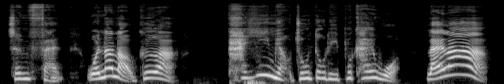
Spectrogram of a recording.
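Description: A woman's voice: sits high, normal speed, no room sound, studio quality. A woman playing a bubbly spoiled teenage granddaughter. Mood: excited chatty. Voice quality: bright, coaxing, lively.

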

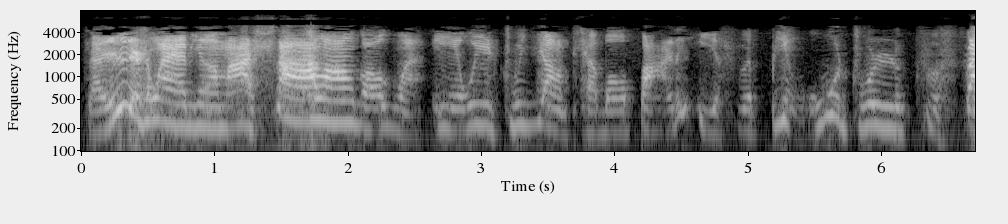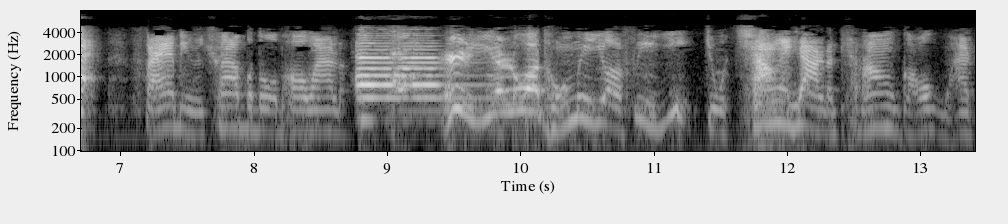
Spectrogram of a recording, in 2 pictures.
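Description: High-voiced male traditional storyteller. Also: unhurried, faint music behind. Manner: animated, folksy asides. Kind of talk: traditional storytelling with musical accompaniment. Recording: dull lo-fi recording with faint fiddle.

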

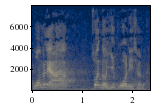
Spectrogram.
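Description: A man's voice: sits high, very animated, normal speed, sharp tone, big-room sound, slight background noise. A man, telling a teasing comic story in a live crosstalk routine. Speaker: lead crosstalk comedian.

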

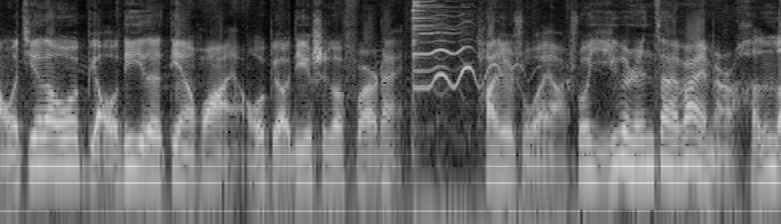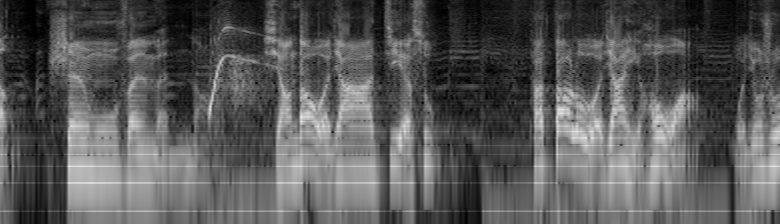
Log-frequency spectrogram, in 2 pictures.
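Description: Lively man telling jokes. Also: fairly high pitch. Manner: chatty storytelling that switches into voices for jokes. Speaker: comedian. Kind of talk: comic monologue. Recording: music playing behind.

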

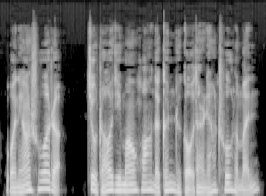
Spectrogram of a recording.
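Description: A man's voice: mid-range voice, expressive, moderate pace, no room sound, lo-fi sound. A man narrating a folk ghost story in a plain, conversational way.

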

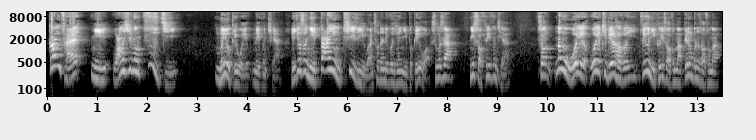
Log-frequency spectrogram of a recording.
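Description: A man's voice: high-pitched, sing-song, brisk, sharp tone. A man reading a classic novel aloud to his daughter and explaining it, often asking "isn't it?". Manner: keeps asking rhetorical "isn't it?".

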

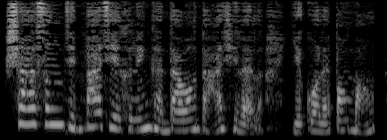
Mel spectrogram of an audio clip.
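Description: Breathy, fairly high-voiced woman storyteller. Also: very animated, brisk, darkish tone. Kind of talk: children's storytelling.

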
